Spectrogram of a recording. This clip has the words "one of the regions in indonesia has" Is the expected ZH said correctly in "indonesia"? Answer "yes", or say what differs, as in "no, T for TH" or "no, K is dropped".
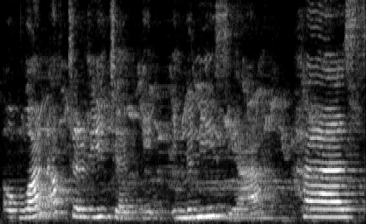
no, Z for ZH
